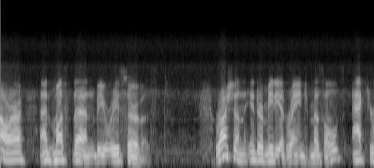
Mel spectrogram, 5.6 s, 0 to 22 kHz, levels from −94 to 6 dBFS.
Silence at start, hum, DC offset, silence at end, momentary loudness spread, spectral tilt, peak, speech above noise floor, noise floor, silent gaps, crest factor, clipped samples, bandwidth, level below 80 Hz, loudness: 0 s; none; under 0.1%; 0 s; 6 LU; -9 dB/octave; -8 dBFS; 35 dB; -58 dBFS; none; 16 dB; under 0.1%; 5.4 kHz; -70 dBFS; -24 LUFS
